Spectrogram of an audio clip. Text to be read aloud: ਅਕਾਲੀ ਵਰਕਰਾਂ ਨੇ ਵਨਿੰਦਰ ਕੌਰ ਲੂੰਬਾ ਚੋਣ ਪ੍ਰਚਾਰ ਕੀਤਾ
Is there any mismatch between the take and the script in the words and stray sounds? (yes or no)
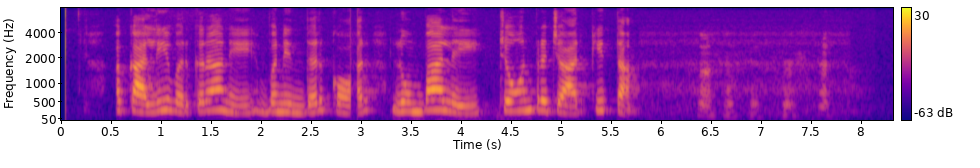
yes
